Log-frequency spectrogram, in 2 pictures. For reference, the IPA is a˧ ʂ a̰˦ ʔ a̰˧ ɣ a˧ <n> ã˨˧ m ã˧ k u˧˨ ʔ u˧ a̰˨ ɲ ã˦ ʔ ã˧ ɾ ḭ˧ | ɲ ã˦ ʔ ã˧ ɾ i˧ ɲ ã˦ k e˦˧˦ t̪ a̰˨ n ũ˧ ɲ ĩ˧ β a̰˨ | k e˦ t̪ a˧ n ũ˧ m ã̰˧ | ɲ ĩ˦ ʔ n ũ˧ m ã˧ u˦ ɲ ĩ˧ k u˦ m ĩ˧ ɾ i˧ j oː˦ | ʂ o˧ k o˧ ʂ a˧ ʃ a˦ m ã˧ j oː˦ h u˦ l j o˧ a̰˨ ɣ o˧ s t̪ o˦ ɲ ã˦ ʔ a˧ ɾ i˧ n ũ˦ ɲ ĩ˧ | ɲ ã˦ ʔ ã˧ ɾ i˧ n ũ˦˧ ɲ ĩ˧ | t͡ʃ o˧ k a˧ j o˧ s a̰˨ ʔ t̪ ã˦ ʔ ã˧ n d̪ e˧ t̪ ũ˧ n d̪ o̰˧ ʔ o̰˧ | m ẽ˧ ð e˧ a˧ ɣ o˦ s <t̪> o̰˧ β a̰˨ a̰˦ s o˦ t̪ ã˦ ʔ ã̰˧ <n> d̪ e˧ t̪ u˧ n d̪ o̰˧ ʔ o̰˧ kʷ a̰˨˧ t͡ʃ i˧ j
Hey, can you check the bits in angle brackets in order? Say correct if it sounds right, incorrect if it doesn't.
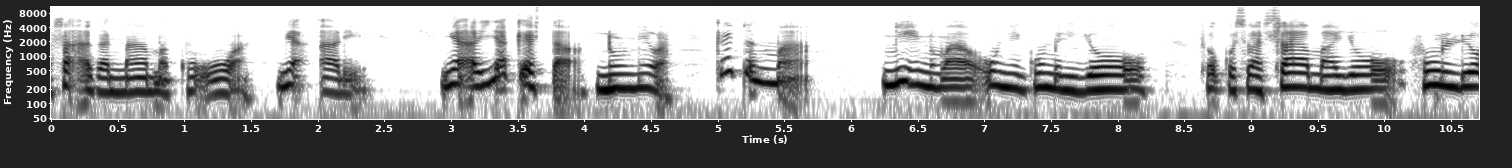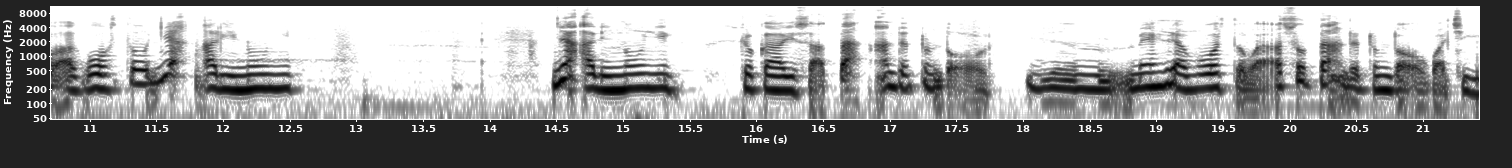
correct, correct, correct

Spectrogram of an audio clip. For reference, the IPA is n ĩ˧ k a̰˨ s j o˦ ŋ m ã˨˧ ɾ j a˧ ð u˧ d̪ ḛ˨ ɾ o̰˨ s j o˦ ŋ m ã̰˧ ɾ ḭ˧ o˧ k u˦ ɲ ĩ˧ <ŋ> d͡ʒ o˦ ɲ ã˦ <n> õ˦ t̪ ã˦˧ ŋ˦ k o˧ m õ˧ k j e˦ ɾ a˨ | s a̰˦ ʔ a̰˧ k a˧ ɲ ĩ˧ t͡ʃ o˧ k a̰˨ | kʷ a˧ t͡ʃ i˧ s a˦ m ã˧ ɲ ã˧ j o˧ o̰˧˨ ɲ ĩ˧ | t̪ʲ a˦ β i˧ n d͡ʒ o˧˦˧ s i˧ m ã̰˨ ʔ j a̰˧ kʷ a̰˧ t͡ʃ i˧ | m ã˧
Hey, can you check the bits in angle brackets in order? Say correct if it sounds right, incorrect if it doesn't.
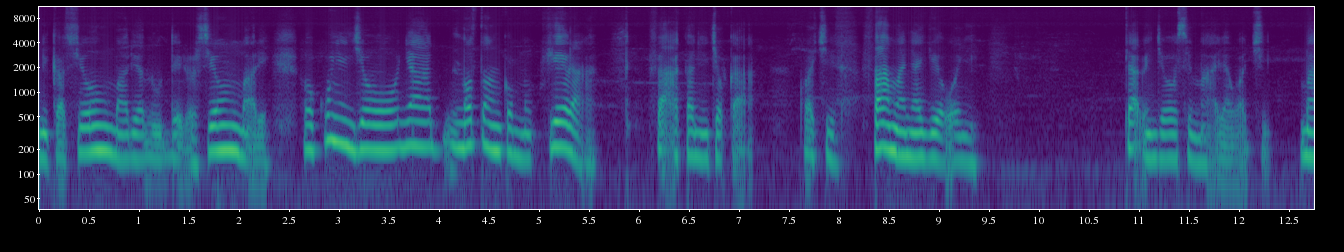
incorrect, correct

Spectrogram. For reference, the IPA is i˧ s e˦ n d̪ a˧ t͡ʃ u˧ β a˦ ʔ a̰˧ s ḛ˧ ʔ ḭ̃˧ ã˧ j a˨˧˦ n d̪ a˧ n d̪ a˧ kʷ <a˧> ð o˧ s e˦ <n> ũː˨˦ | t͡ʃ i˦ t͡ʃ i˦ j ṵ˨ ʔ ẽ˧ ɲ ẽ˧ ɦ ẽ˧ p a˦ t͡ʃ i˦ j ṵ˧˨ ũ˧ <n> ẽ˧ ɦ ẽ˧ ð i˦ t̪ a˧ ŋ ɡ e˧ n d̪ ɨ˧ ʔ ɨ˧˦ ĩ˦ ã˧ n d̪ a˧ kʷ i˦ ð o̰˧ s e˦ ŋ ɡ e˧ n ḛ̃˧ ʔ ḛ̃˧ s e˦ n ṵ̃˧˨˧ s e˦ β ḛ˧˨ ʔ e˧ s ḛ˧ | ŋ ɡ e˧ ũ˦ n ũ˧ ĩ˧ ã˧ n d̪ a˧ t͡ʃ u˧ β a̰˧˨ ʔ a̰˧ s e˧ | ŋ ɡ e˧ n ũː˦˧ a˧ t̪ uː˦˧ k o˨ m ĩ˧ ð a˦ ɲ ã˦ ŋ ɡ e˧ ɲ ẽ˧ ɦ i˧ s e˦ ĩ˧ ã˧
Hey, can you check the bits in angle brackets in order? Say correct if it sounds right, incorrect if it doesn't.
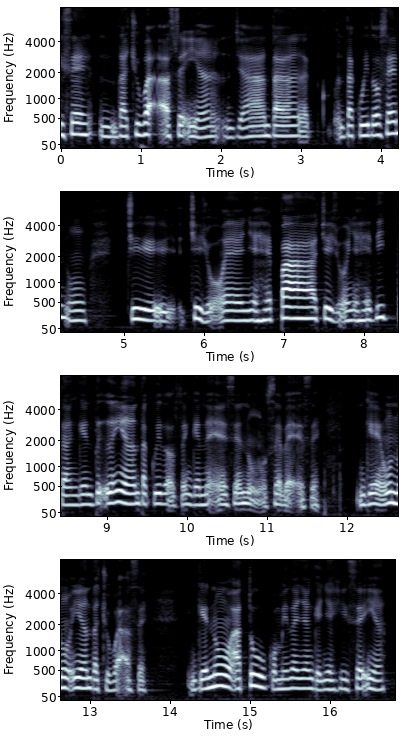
incorrect, correct, incorrect

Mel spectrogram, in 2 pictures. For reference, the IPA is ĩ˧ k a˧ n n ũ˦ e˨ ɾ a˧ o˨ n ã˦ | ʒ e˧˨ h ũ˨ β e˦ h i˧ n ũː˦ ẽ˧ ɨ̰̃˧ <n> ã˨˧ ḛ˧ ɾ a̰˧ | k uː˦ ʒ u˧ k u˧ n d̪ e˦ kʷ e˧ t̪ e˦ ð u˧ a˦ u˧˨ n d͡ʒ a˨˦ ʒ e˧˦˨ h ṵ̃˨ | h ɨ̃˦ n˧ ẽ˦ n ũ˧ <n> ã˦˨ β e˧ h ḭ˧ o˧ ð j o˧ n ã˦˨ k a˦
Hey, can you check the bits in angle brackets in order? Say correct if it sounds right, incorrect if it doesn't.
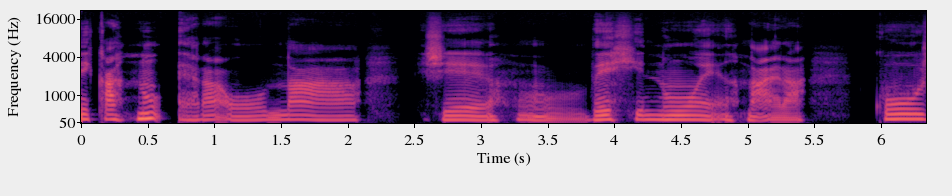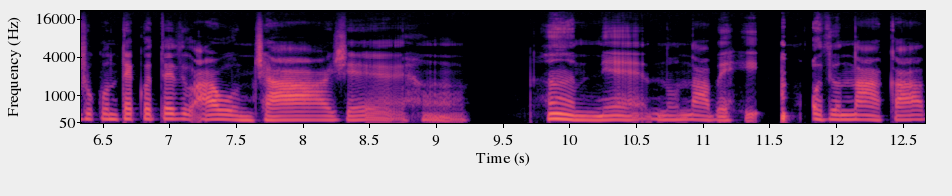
correct, correct

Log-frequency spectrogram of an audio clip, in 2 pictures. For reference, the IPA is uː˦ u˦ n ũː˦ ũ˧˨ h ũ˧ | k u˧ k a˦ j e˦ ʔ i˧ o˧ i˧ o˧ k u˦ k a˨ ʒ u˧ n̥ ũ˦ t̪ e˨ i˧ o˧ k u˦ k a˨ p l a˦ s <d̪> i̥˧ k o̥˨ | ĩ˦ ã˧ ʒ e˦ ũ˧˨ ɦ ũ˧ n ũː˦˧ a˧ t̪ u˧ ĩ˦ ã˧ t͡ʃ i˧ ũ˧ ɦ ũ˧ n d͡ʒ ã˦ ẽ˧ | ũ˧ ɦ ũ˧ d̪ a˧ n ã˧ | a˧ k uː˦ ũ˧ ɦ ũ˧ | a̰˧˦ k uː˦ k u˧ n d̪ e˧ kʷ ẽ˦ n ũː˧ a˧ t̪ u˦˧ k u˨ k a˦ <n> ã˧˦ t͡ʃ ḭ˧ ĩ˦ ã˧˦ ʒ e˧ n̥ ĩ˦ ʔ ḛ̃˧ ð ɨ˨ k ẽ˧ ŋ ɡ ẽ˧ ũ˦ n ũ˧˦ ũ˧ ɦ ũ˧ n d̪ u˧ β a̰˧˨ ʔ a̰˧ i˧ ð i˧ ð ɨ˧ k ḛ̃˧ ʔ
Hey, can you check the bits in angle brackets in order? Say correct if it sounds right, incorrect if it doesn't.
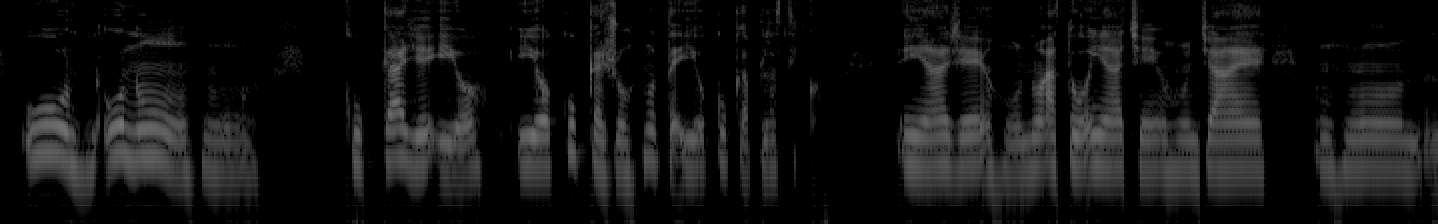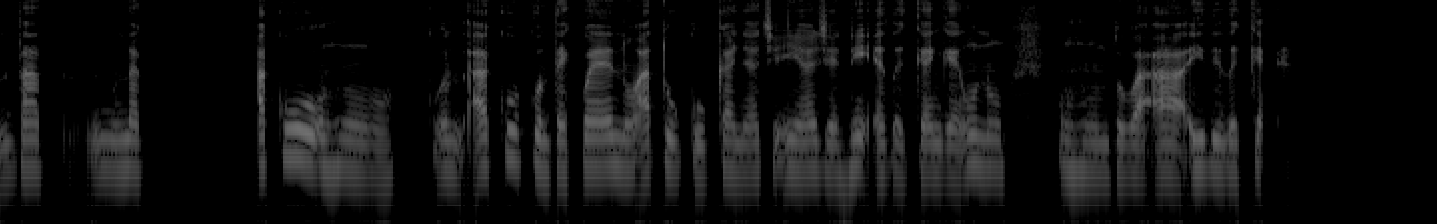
incorrect, incorrect

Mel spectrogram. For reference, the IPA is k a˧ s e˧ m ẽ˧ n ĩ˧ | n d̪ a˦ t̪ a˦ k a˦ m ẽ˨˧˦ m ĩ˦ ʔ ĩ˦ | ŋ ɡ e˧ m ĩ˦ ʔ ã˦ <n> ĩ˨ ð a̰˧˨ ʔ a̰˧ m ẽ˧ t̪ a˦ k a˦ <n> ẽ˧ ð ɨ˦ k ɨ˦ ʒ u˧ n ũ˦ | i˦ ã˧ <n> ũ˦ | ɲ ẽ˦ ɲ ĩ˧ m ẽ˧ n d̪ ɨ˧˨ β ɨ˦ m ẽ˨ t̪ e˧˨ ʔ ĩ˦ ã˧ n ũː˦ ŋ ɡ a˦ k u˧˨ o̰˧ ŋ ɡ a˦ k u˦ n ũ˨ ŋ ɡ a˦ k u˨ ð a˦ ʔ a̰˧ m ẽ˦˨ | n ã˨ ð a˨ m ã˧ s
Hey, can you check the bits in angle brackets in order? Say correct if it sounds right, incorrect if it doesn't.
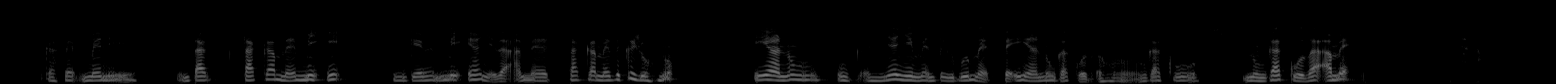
incorrect, incorrect, correct

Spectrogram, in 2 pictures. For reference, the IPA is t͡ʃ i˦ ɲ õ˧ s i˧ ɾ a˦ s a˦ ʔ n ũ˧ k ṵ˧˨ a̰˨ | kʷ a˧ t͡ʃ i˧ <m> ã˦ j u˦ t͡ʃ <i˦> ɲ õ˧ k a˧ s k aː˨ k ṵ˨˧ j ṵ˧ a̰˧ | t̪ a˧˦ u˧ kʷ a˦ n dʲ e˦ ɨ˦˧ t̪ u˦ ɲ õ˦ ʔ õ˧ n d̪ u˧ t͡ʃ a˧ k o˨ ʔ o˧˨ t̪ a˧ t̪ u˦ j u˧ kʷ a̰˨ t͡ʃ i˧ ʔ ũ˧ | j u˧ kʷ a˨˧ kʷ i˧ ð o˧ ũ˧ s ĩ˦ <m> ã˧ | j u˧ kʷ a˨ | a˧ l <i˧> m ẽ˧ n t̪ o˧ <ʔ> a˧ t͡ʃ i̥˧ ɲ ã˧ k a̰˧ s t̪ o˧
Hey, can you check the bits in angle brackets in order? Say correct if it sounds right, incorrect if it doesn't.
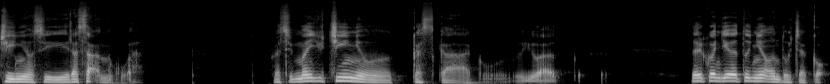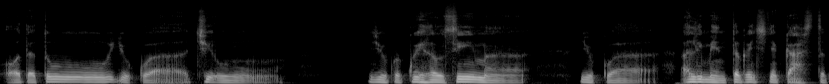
correct, correct, correct, correct, incorrect

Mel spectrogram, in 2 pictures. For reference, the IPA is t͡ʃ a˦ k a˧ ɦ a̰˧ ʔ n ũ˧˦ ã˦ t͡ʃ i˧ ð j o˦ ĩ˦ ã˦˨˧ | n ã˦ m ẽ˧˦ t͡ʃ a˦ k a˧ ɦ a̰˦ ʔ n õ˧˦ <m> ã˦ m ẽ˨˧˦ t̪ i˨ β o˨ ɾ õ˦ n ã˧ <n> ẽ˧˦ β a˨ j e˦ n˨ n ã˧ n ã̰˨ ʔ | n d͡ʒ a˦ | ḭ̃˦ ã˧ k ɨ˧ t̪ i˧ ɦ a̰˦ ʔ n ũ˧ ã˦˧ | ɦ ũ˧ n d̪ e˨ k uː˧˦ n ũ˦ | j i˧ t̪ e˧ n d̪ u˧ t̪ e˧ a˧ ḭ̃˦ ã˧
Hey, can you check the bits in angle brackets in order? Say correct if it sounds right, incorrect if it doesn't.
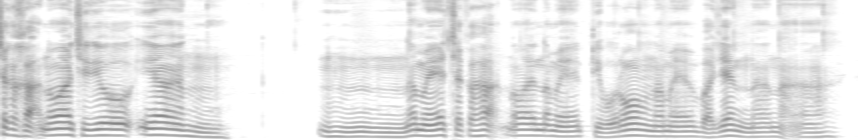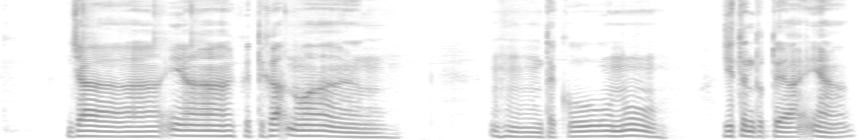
incorrect, incorrect

